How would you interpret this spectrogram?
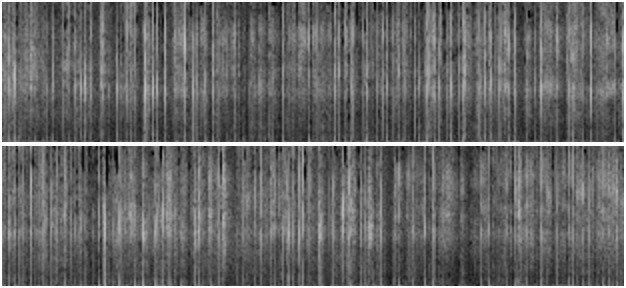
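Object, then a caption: Artificial plastic pear. Fast tapping on an artificial pear, recorded in hi-fi, makes a dense, continuous stream of short, dry taps. Each tap pairs a low thud with a bright click and dies away almost instantly, with no ringing.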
